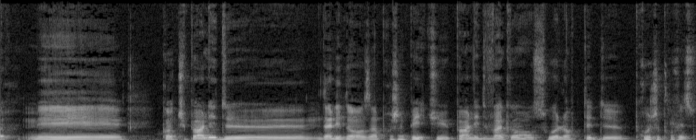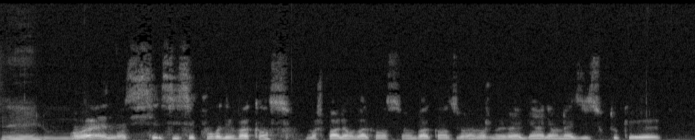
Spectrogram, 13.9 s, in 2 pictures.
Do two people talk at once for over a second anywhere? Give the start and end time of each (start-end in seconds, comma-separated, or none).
none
